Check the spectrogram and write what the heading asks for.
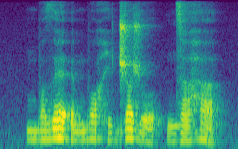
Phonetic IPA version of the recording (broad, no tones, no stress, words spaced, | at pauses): mbɒðɛʔɛ mbɔ hid͡ʒɒʒo | nzaɦa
